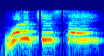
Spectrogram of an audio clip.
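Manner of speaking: high, startled disbelief; shocked what. Retold or imitated. Mother reacting to her son's remark, high startled disbelief. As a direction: jump up high in alarm. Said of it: "And I said".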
